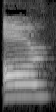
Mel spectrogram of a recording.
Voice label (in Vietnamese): "er", tiếng trung; nguyên âm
